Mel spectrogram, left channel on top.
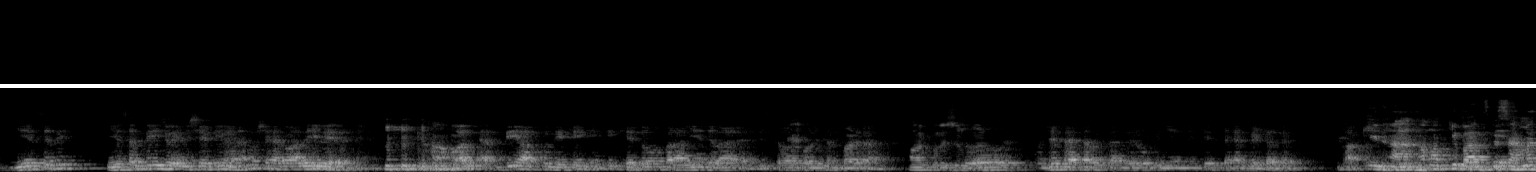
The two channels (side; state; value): left; silent; digital silence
